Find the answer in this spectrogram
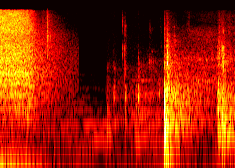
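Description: A hissing rustle of packaging fades out in the first half second. After a brief dropout, soft background music plays, and a light knock near the end is a small cardboard box being set down on a table.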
